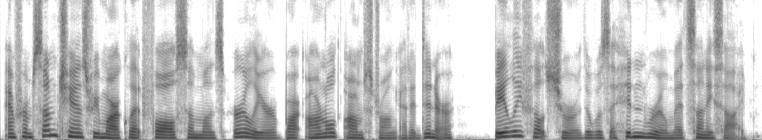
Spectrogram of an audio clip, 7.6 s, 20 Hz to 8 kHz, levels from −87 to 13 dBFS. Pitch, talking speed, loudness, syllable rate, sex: 185 Hz, 205 wpm, -19 LUFS, 5.5 syllables/s, female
